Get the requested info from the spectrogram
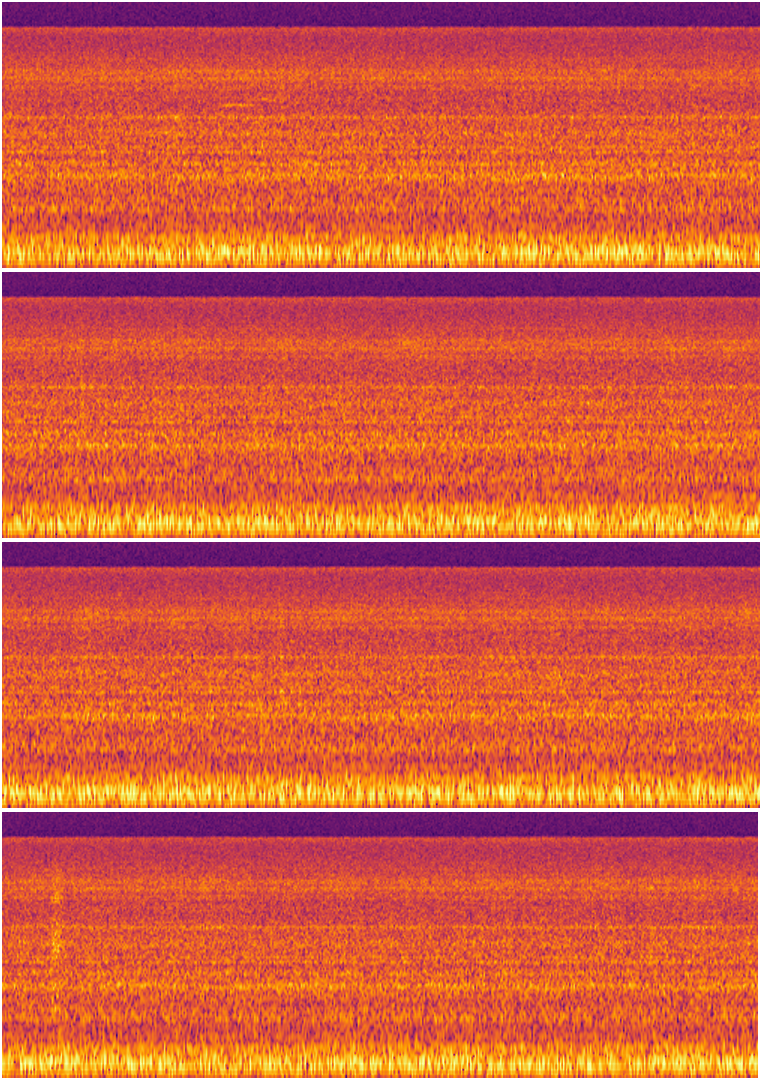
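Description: Steady low machinery hum aboard a moored tanker, an even drone with a few fixed tones that never changes in level.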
